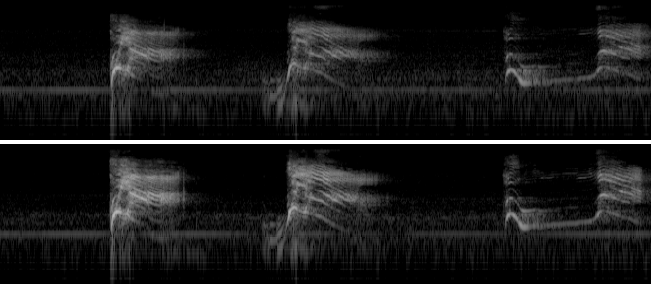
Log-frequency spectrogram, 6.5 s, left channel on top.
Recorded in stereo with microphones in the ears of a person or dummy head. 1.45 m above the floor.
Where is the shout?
60° right (ahead or behind), 0.7 m; by 6.4 s 30° right (ahead or behind), 3 m.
